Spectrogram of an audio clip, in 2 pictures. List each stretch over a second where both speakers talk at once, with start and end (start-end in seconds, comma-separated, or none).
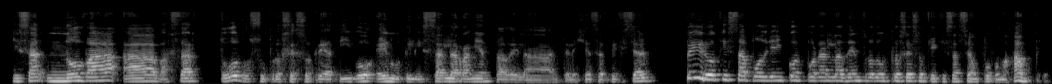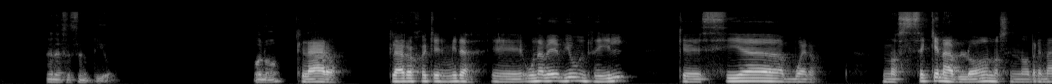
none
